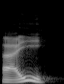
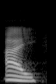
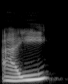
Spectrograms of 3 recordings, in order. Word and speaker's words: ahí: otra parte también tenemos ahí que mucha gente pronuncia como hay por ejemplo a esta en lugar de ahí está dios para indicar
